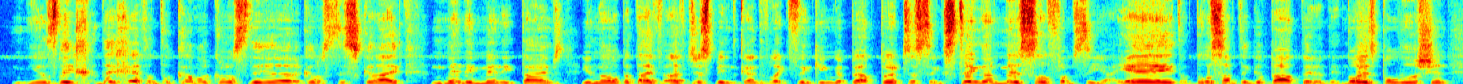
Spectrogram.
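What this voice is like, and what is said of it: Put-on Russian accent. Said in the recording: “you can answer it in your best Russian accent”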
